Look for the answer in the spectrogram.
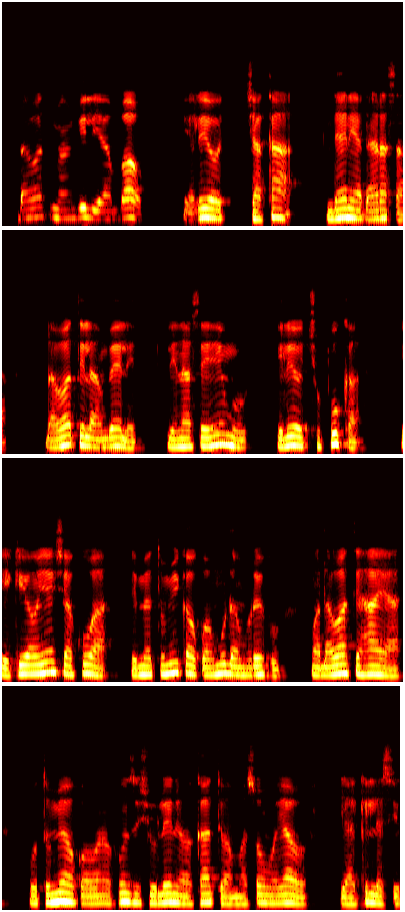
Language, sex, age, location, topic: Swahili, male, 25-35, Wajir, education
